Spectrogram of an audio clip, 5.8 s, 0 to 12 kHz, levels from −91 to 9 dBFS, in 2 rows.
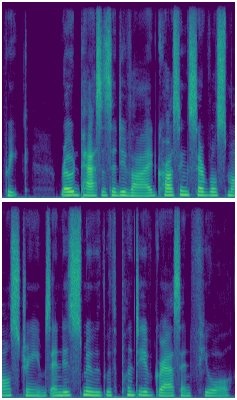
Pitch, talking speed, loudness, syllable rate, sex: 190 Hz, 175 wpm, -21 LUFS, 4.6 syllables/s, female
